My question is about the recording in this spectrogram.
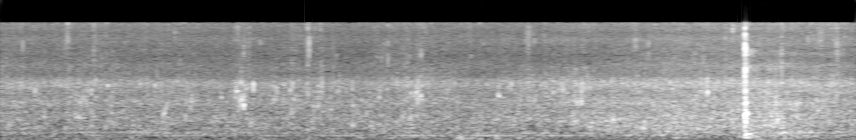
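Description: Water lapping and dripping around a kayak's hull as it floats, with scattered small splashes and a single sharp knock near the end.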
